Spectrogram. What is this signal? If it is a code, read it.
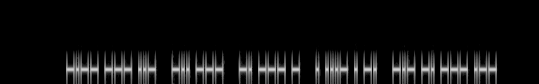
Morse code, heard as a keyed tone, about 50 wpm, 700 Hz. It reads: YOU DO NOT EVEN KNOW
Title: Sets of 5 Words Encore2 50wpm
